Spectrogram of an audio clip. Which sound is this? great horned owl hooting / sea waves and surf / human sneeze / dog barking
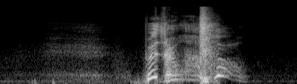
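human sneeze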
